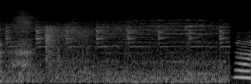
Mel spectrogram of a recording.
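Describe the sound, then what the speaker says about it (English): A train passing in the film Back to the Future Part III, a steady rumbling clatter with rhythmic wheel clicks and noise, then a sudden loud tonal horn blast at the very end. "Hopefully there's not another train coming through here."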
